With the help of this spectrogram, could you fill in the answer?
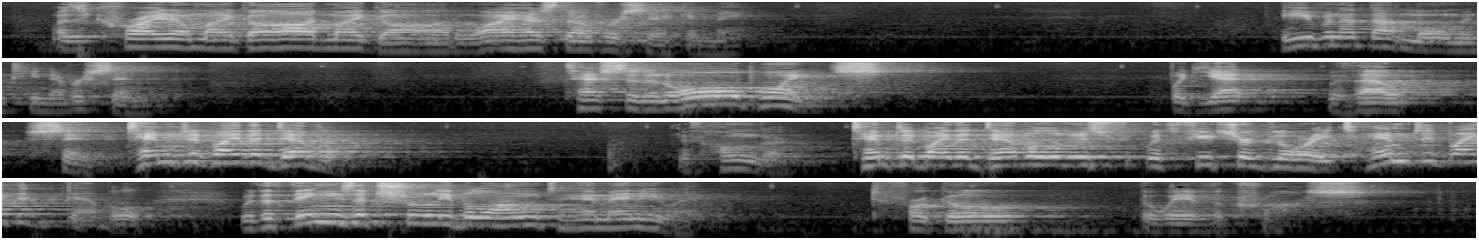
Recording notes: Preached at Clare Reformed Presbyterian Church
